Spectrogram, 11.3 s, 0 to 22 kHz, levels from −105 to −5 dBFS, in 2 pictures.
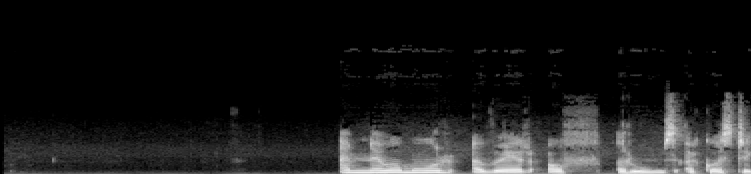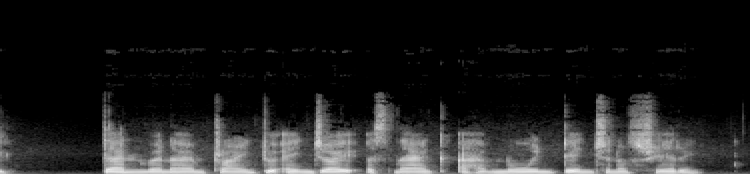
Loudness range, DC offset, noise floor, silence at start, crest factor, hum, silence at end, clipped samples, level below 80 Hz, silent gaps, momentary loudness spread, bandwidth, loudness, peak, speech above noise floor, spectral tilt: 4 LU; under 0.1%; -73 dBFS; 2.55 s; 16 dB; none; 0.4 s; under 0.1%; -60 dBFS; none; 10 LU; 9.6 kHz; -17 LUFS; -2 dBFS; 57 dB; -5 dB/octave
